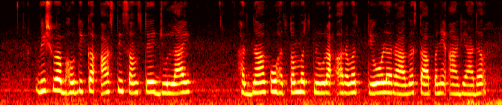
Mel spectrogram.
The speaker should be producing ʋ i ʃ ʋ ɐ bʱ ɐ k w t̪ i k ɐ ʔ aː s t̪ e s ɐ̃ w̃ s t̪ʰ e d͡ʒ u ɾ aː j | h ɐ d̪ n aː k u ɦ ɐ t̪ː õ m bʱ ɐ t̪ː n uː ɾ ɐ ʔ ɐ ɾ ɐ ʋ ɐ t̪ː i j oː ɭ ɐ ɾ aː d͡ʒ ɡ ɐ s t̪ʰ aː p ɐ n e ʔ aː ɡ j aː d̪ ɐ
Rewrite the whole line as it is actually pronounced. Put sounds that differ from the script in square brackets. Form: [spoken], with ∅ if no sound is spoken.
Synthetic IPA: ʋ i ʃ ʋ ɐ bʱ ɐ [∅] w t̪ i k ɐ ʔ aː s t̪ [i] s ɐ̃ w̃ s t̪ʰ e d͡ʒ u [l] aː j | h ɐ d̪ n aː k u ɦ ɐ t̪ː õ m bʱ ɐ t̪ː n uː ɾ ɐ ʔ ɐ ɾ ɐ ʋ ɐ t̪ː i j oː ɭ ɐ ɾ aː [∅] ɡ ɐ s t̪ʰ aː p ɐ n e ʔ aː ɡ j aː d̪ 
